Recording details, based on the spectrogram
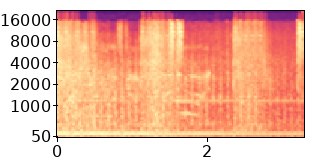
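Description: Rapid gunfire from a weapon in S.T.A.L.K.E.R.: Call of Pripyat, set in Pripyat against zombies, sounding as a steady burst of shots over a constant low hum.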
